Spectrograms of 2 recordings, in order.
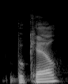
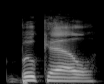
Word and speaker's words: Bukele: Bukele, on social media. Thank you to El Salvador and, in particular, President Bukele.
